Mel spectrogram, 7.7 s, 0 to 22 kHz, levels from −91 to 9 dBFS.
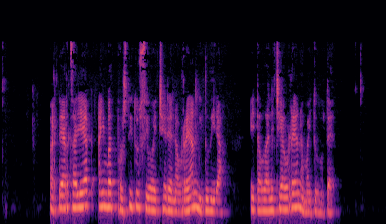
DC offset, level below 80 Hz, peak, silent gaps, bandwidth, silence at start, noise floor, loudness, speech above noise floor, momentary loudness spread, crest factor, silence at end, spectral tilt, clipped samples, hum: under 0.1%; -66 dBFS; -6 dBFS; none; 11.5 kHz; 1 s; -77 dBFS; -23 LUFS; 54 dB; 10 LU; 18 dB; 1.05 s; -5.5 dB/octave; under 0.1%; none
